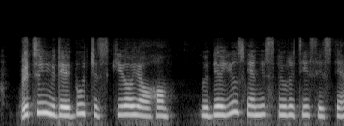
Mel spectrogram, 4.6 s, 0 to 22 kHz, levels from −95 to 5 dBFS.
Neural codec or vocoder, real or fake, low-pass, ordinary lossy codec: codec, 16 kHz in and 24 kHz out, 0.6 kbps, FocalCodec, streaming, 2048 codes; fake; 7.2 kHz; none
